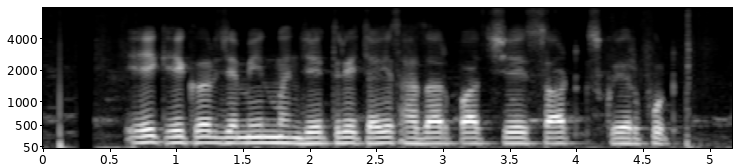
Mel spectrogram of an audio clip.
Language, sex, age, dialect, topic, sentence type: Marathi, male, 25-30, Standard Marathi, agriculture, statement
